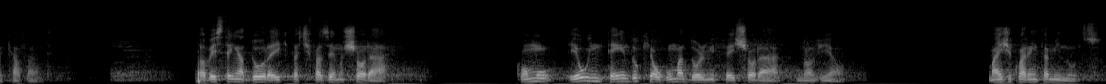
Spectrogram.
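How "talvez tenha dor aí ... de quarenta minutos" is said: loud, driving sermon voice; fiery pulpit preaching; preaching at full force. Acted. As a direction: preach it out to the whole church.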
